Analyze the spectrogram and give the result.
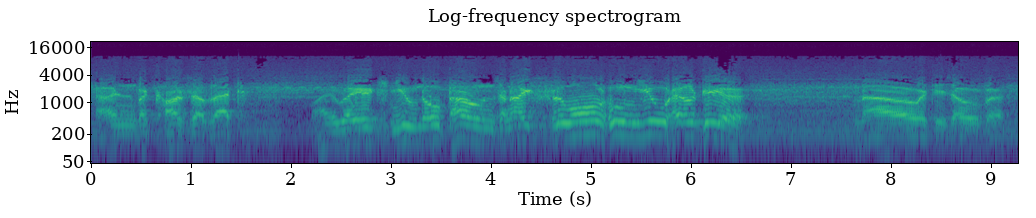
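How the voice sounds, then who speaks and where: An actor playing an artificial monster, a bitter lonely outcast, in formal declamatory old radio serial style with dramatic pauses. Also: male voice, mid-range voice, lively intonation. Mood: anguished, solemn. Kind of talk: 1930s-40s radio serial acting. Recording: noisy muffled old radio recording.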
